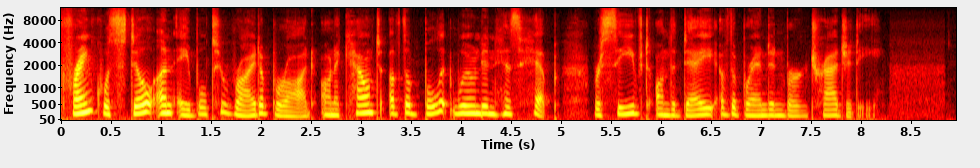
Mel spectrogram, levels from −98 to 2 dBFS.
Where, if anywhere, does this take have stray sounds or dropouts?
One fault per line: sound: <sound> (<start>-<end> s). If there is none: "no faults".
no faults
